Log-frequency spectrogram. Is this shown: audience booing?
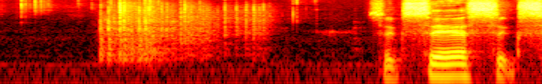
no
